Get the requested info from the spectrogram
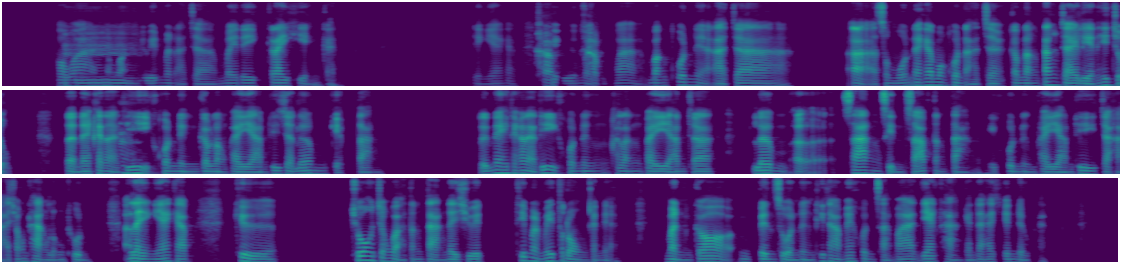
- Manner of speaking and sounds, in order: none
- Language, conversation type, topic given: Thai, advice, คำถามภาษาไทยเกี่ยวกับการค้นหาความหมายชีวิตหลังเลิกกับแฟน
